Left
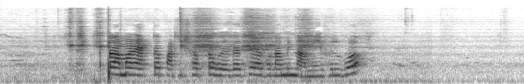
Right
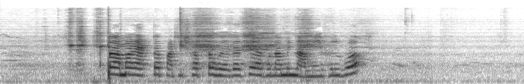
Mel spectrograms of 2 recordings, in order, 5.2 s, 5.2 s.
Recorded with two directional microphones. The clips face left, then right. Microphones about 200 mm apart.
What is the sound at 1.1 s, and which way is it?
A woman's voice, 25° right (ahead or behind).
